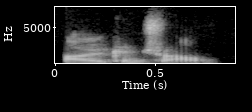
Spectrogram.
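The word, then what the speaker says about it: 0-Ctrl: It's O control. – O control. – And also in the web address, it's spelled OH.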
